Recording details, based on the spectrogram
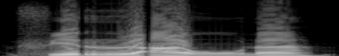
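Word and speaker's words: فِرْعَوْنَ: Kemudian fir'auna ada ra sukun didahului dengan huruf kasrah, maka dia dibaca dengan ra tarqiq, ra yang tipis, tidak boleh ditebalkan, tidak boleh fir'auna, tidak boleh ya, tapi dia tipis.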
